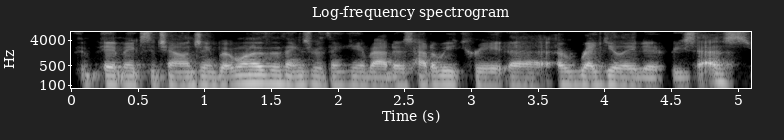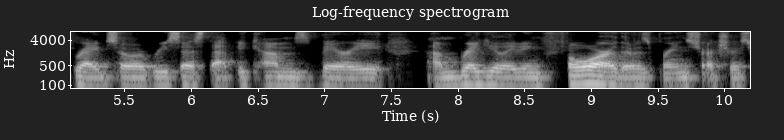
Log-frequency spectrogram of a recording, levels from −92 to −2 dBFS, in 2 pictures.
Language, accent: English, American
